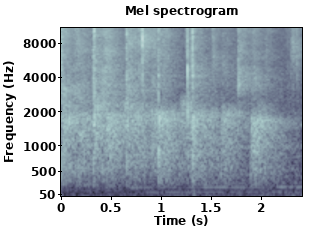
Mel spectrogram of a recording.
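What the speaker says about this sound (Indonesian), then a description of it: "Oke, tepuk tangan untuk kelompok 2 ya." A classroom of students claps for a group after its presentation, a loose, uneven patter of hand claps with several distinct bursts, fairly close and moderately loud.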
